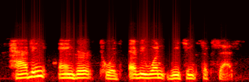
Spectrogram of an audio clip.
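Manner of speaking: slow, deliberate delivery, each word drawn out carefully. Repeating a definition a second time for listeners, saying it slowly. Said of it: "I'll say it slow".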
